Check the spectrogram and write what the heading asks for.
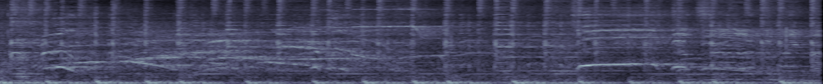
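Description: Fast, steady drum-beat music for a Samoan dance, with high whooping shouts and crowd cheering over it.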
